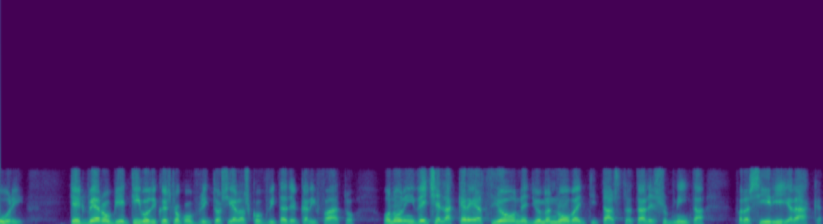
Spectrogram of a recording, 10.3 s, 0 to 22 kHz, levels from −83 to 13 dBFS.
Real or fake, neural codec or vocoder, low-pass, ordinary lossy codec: fake; codec, 16 kHz, 0.7 kbps, FocalCodec; 5.4 kHz; none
